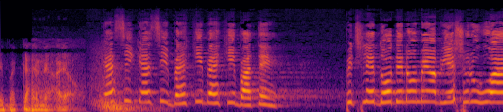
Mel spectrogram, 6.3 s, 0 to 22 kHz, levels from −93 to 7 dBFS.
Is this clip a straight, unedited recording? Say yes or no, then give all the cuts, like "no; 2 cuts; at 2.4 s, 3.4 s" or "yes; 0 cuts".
yes; 0 cuts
